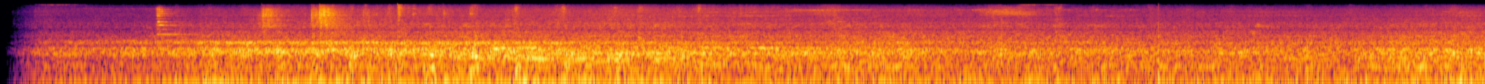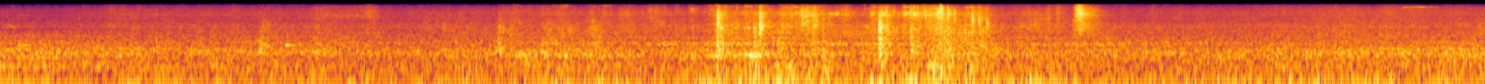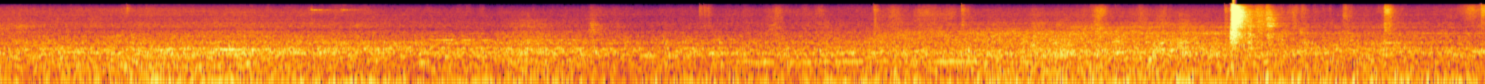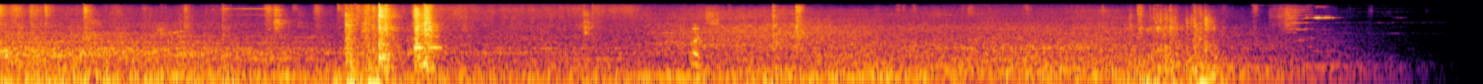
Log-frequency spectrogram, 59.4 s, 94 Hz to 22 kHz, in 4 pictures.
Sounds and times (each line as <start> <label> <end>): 0.0 Trams 59.1
0.1 traffic 58.6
